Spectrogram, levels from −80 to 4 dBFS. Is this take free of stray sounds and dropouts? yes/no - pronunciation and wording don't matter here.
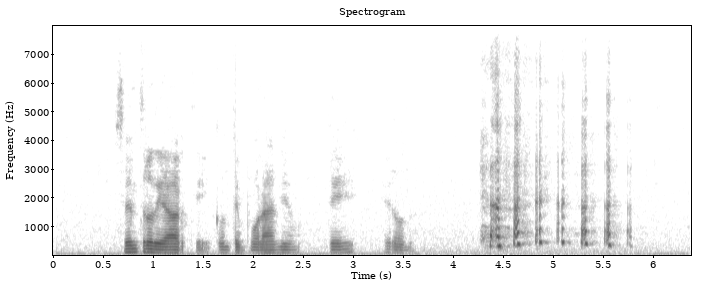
no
